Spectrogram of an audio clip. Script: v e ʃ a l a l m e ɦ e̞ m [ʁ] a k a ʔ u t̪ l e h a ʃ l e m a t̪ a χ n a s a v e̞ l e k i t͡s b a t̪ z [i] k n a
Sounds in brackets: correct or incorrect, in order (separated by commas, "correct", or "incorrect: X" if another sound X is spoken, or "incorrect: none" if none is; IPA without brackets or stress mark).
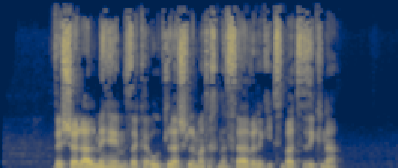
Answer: incorrect: z, correct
